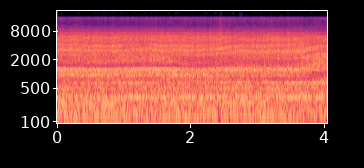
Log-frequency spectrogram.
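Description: A Mahindra Arjun 655 tractor drives along with a trolley, its engine a loud, constant diesel roar and buzzing hum that stays level throughout, close to the listener.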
